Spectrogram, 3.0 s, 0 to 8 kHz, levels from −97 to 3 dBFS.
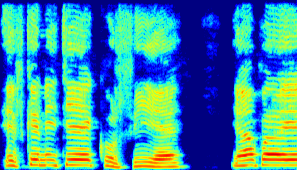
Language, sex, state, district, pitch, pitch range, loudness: Hindi, male, Bihar, Saran, 230 Hz, 180-250 Hz, -15 LUFS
